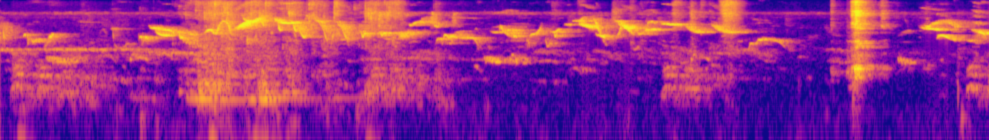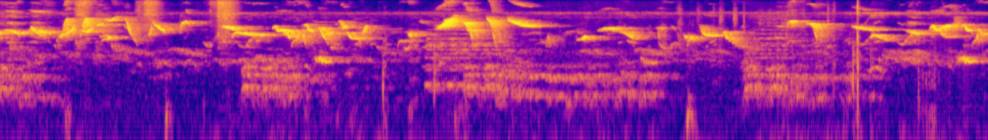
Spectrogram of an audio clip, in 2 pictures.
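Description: Many small birds chirping and twittering, with lower warbling calls coming and going. A brief noisy rustle about two seconds in and a single sharp knock about eight and a half seconds in.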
